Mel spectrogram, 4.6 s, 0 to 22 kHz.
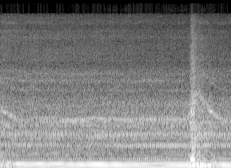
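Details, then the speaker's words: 2007 Yamaha FJR motorcycle, replacement engine on first start after the original died: smooth steady idle with an even rev rise and fall, no knocking or rattles; owner says it sounds much better than the old engine. "sounds a lot better than the engine that was in it."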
